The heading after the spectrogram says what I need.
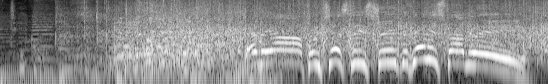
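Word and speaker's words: Chester-le-Street: It's Chester L Street, but how do you say it? Chesley Street. Chesley Street.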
